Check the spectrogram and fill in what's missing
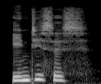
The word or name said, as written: INDEX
